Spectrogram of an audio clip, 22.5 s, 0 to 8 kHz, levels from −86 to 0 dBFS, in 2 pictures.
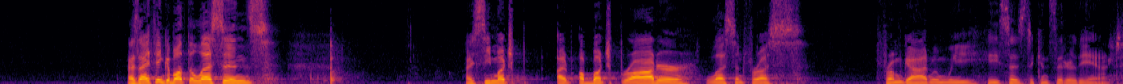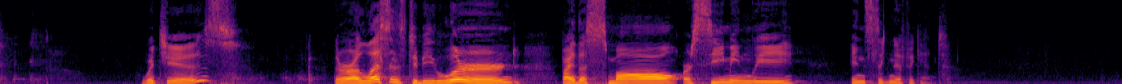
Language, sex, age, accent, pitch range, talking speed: English, male, 30-49, American, 130-200 Hz, 105 wpm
